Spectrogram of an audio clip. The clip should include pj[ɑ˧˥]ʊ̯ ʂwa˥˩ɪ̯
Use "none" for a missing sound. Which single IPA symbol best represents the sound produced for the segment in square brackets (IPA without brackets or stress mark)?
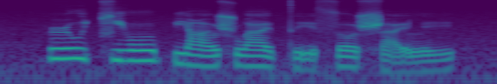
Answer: ɑ˧˥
